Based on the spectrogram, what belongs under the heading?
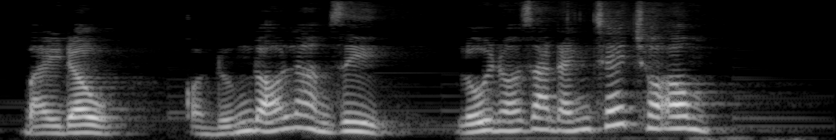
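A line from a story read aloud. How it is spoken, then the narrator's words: Yelling. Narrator (Vietnamese): Ông Hạnh gào lên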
